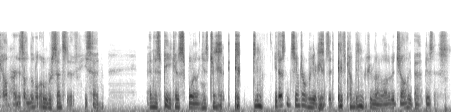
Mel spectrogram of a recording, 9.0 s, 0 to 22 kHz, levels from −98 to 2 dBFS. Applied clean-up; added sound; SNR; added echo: neural diffusion model UNIVERSE++.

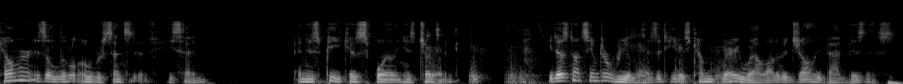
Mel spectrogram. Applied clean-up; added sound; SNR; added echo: neural separator model SepFormer DNS4.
